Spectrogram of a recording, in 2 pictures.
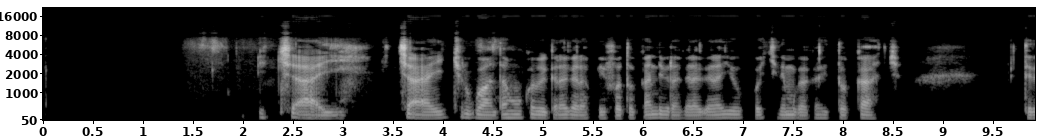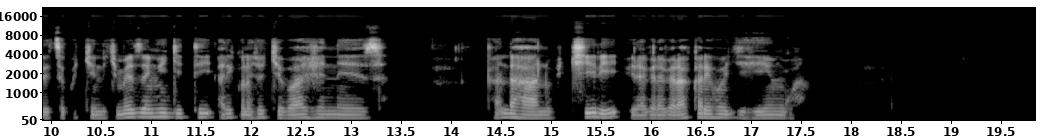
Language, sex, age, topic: Kinyarwanda, male, 18-24, health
